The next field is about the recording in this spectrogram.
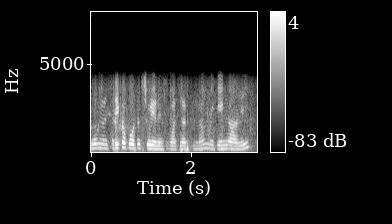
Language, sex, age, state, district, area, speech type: Telugu, female, 18-30, Andhra Pradesh, Kadapa, rural, conversation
